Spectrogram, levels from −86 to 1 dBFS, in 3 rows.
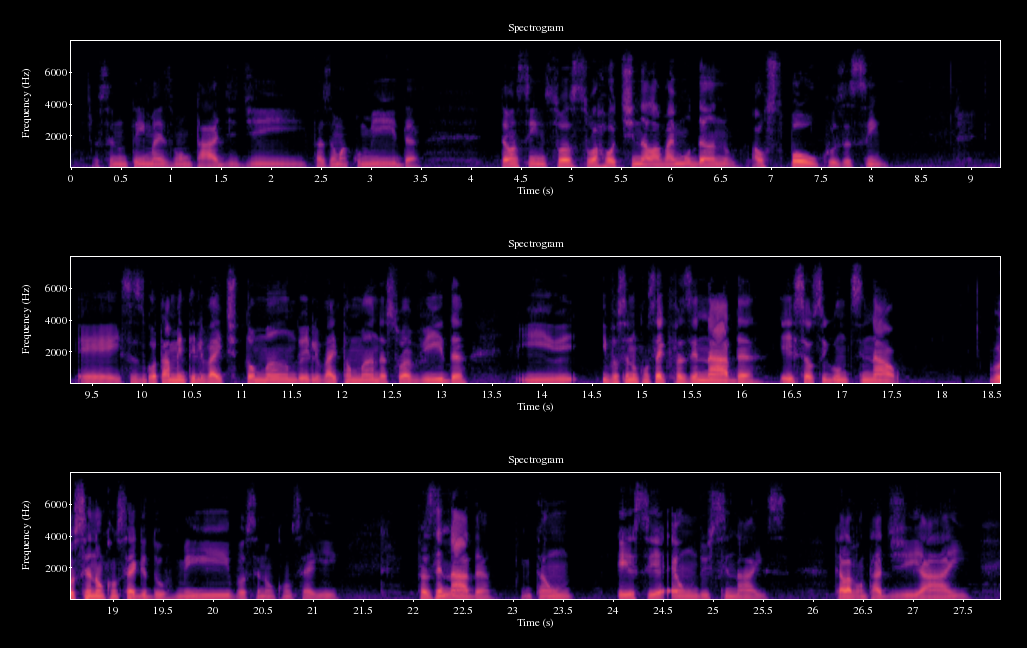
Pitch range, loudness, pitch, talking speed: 85-105 Hz, -36 LUFS, 95 Hz, 140 wpm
